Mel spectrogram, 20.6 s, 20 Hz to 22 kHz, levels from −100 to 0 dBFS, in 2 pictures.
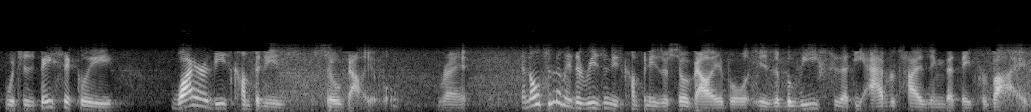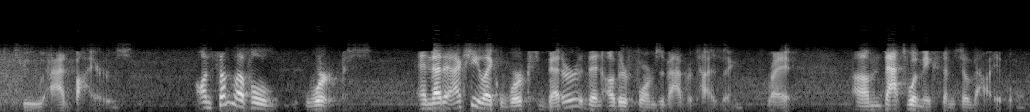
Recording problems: phone-call audio; poor line
traffic noise; faint; throughout; 25 dB below the speech

